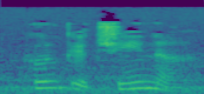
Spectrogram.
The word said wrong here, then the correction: Huacachina: Oh, she had a very thick accent when she pronounced that. – Huacachina. – Oh, Huacachina.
